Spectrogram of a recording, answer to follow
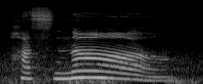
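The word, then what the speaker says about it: हँसना: यहाँ पर आपको जहाँ चंद्र बिंदु लगा है वहाँ आपका उच्चारण अलग होना चाहिए। तो पहला वर्ड है, पढ़ने की कोशिश कीजिए बच्चों, हंसना।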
